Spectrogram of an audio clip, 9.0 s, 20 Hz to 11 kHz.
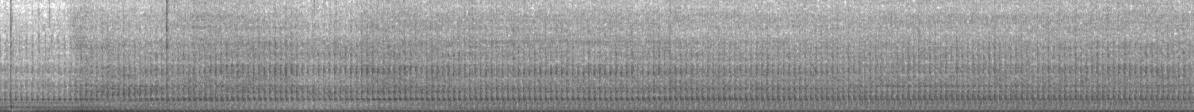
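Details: Fermont MEP-831A military 3 kW 60 Hz single-phase diesel generator, built 2001, rebuilt 2010, 2.2 hours, new oil and fuel, electric fan, just started: steady, even clatter at constant speed, no hunting, misses or surging; normal running.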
